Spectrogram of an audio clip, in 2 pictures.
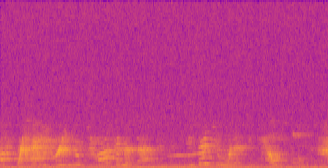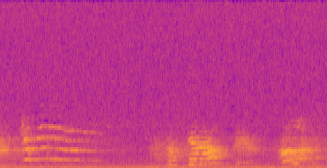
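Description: Cartoon soundtrack played on a TV across a small room: a run of short, high-pitched squeaky calls and voices that glide up and down, like cartoon critters or cat-like mewing.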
